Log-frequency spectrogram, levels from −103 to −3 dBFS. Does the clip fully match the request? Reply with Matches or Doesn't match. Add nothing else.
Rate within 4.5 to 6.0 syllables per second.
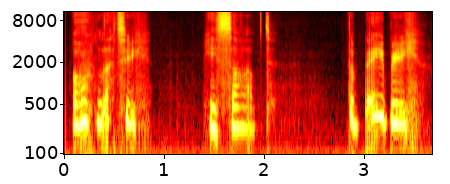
Doesn't match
